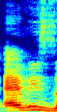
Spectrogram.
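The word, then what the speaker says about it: Aves: फिर बात करते हैं पक्षियों की, जिसका इंग्लिश नेम का है एविज, है ना, हिंदी में इसको एविज लिखते हैं, स्पेलिंग में एस है, एविज।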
